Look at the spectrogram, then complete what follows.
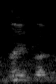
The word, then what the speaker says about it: Kneipe: Germans call a small It's really a pub, and the Germans call a small pub a Kneipe.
